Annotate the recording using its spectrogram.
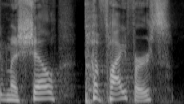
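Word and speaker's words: Michelle Pfeiffer: the throne and an evil witch played by Michelle peifers that's that is actually how you pronounce her name once to you use her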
